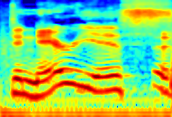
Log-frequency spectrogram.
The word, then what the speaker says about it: Daenerys: Daenerys. – There's no I-U-S. It's Daenerys.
